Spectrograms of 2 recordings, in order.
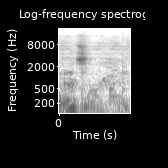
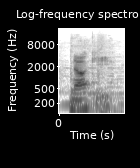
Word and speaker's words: gnocchi: Frozen nachi. Sounds good. I haven't really had much nachi. Ganachi? Ganochi. How do you say that? Am I saying that right? Nachi? Big plans to make fancy breakfast. Gnocchi.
